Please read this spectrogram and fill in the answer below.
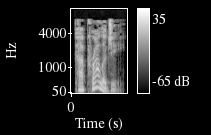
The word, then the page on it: coprology: British English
